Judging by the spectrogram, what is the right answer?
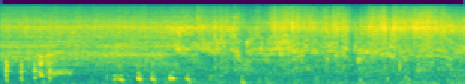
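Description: Water jetting from the open end of a garden hose and splashing onto wet pavement, a steady hiss.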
